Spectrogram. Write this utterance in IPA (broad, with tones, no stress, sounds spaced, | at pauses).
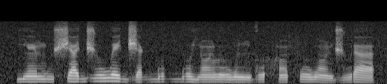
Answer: j ɛ̃˧ m u˨ ʃ a˧ d͡ʒ o˦ w ɛ˦˨ d͡ʒ a˨˦ ɡ͡b o˦ ɡ͡b o˦˨ j ɔ̃˧ l o˧ w ĩ˧ ɡ o˧ h ɔ̃˧ f o˧ w ɔ̃˨ d͡ʒ u˨˦ ɾ a˦˨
